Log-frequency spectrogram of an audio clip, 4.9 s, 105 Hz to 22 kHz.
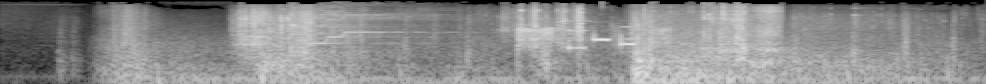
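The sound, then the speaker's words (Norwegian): Sound effects from the shooter video game Fortnite: loud, dense bursts of noisy impacts, booms and thuds layered over a low rumble, continuing without pause for several seconds with no one talking. “Lyden du hører her, kommer fra Fortnite, skytespillet som i løpet av 2018 har tatt over tronen som verdens mest populære spill.”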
